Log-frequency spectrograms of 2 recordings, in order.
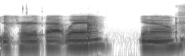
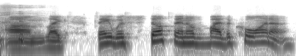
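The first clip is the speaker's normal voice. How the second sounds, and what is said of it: Put-on Brooklyn or Queens accent. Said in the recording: “always in like a really great, like, you know, Brooklyn. Or like, you know, like more Queens accent.”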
